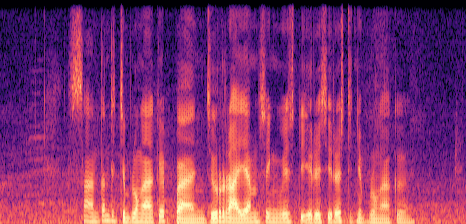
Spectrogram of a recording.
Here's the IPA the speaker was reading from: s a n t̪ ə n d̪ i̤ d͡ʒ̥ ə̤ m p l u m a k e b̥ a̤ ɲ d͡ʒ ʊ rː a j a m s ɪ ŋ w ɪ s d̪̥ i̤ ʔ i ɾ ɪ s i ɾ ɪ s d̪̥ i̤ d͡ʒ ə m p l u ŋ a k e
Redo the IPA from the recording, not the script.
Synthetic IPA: s a n t̪ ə n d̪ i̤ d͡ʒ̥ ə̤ m p l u ŋ a k e b̥ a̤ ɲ d͡ʒ ʊ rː a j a m s ɪ ŋ w ɪ s d̪̥ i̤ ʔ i ɾ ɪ s i ɾ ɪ s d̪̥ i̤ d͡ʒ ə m p l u ŋ a k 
